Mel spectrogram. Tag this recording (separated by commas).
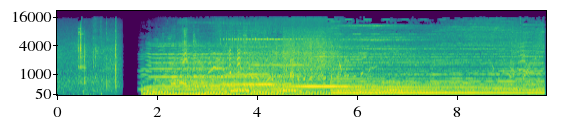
Music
